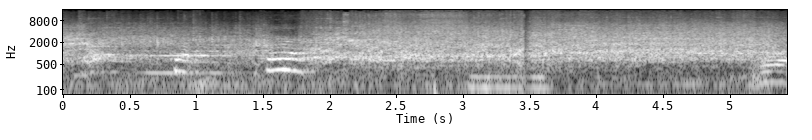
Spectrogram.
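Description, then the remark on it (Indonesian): A child's toy car rattles and whirs steadily across a hard surface, ending in a brief knock as it bumps into an aunt, with faint children's voices in the background. “Nabrak tante.”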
